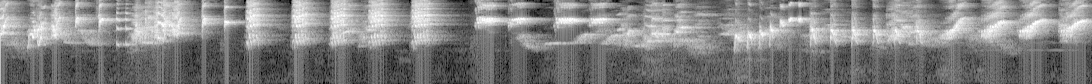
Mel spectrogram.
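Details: Long-tailed shrike singing richly as a tutor and lure recording: fast harsh chips in quick series, then whistled slurred notes rising and falling, and a final stretch of rapid sweeping phrases.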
